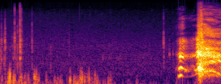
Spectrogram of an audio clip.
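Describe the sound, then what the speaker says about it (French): A woman's single loud sneeze, a sharp close burst after a brief quiet intake, preceded by soft murmured speech. "je vais éternuer"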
